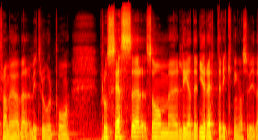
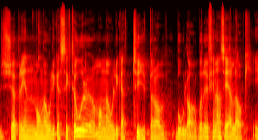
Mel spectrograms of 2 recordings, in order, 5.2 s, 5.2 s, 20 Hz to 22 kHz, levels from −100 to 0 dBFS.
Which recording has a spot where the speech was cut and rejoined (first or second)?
first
